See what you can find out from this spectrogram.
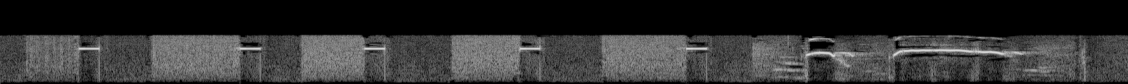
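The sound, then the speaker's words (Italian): Electronic roger beeps on a CB radio channel in Sassari: five short, high beeps, each closing a burst of static-filled transmission, followed by a few warbling, wavering electronic tones near the end. “Che è questo bip?”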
